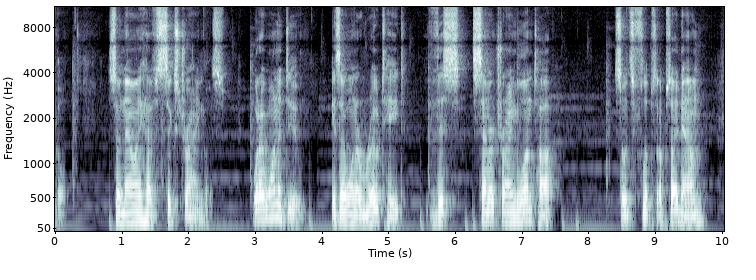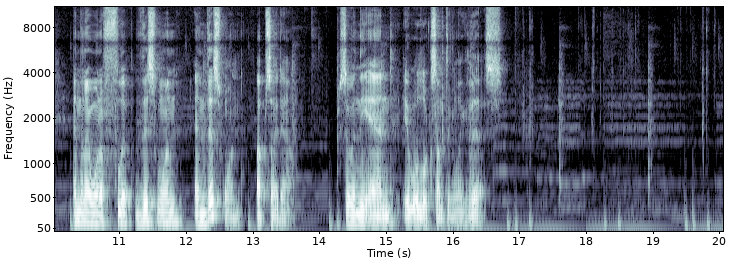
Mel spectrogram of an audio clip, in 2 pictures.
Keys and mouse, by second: 14.0-15.5 shift+middle drag, 15.4 g, 16.7 ctrl+click, 17.0-19.8 typing, 17.8 ctrl+shift+click, 18.2 click, 19.3 super+drag.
